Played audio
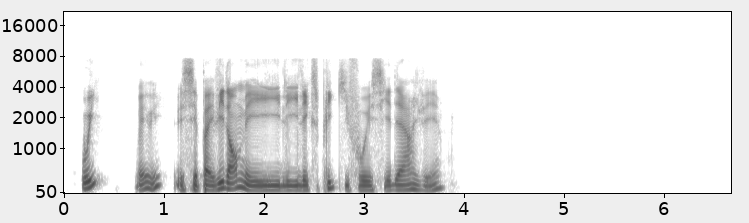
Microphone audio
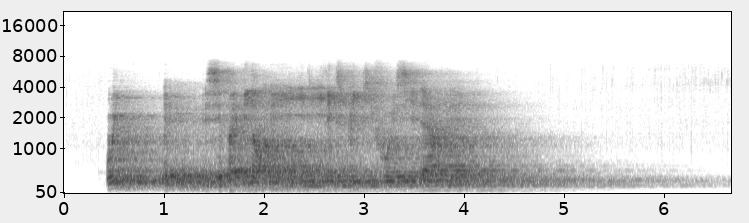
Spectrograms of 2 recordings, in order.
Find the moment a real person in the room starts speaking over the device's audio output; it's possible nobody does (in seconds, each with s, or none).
none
